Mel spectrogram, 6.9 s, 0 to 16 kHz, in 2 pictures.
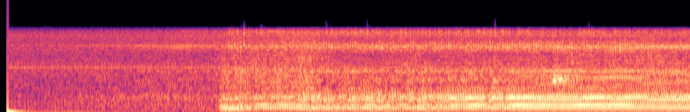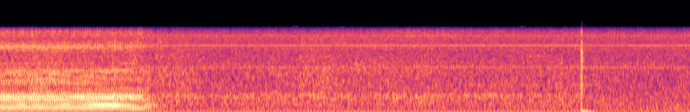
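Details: One long, loud, rattling inspiratory snore, then quiet, from a sleeping elderly Keeshond dog nearly 15 years old; ordinary sleep snoring.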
